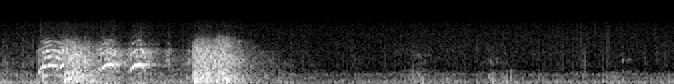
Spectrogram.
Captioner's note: men shouting; gunshots banging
